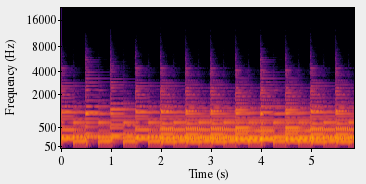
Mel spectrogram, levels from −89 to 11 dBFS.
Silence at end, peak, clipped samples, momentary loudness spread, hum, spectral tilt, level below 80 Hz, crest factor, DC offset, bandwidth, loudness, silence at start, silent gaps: 0 s; -2 dBFS; under 0.1%; 4 LU; none; -9.5 dB/octave; -48 dBFS; 14 dB; under 0.1%; 6.6 kHz; -16 LUFS; 0 s; none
